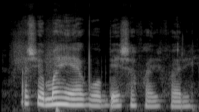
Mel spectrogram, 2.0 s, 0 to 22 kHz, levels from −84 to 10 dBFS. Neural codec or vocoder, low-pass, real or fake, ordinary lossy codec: none; 19.8 kHz; real; none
